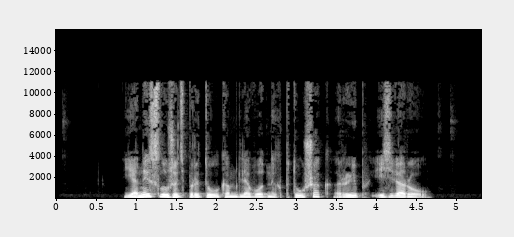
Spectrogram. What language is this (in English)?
Belarusian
